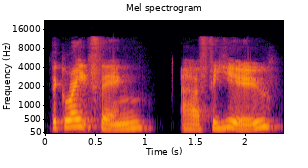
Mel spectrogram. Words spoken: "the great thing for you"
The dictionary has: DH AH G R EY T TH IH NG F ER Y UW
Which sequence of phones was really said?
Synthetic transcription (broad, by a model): DH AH G R EY T TH IH NG F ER Y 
